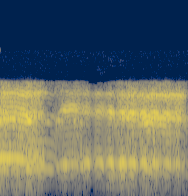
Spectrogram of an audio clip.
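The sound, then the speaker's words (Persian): A voice imitates a sheep's bleat: one drawn-out, wavering "baa" lasting about two seconds, fairly loud, with no other sounds around it. “گوسفند گفتن به.”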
